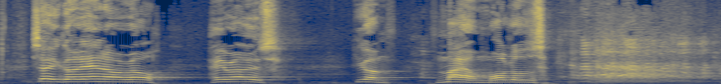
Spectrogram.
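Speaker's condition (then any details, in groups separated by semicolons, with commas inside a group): MND; voice is going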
